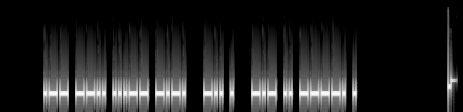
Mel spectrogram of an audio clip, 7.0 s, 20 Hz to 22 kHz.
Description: Morse code, heard as a keyed tone, about 32 wpm, 700 Hz. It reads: WZ3C DE KI9E
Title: USA Callsign DE Callsign - 4 Characters - 30wpm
